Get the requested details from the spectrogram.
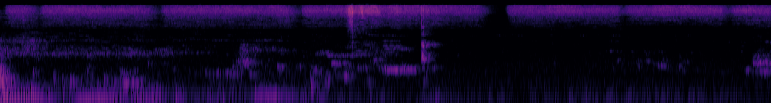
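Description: A felt-tip pen squeaks softly as it draws across paper.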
